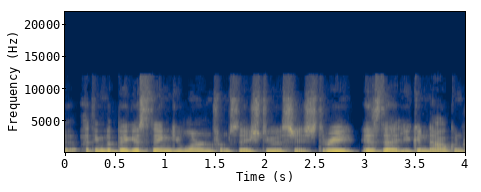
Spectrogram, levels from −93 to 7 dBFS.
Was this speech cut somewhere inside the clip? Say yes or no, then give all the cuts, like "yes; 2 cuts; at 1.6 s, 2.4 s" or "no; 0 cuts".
yes; 1 cut; at 2.9 s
